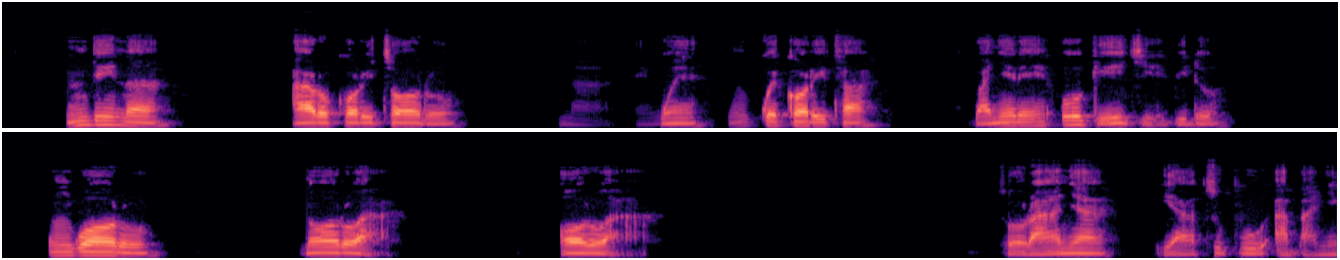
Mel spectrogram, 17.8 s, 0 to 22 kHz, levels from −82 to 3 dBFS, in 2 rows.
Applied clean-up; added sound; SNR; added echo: none; none; none; none.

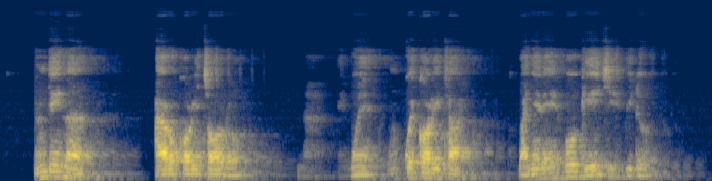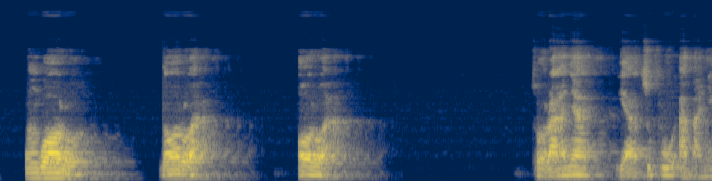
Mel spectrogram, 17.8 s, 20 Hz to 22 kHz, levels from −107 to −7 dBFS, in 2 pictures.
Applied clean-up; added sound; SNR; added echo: none; none; none; reverberation time 0.6 s.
